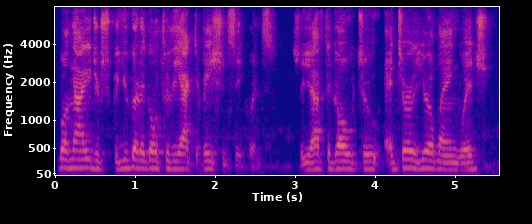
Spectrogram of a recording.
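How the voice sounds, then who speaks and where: Hoarse man with laryngitis, dull call audio. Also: mid-range voice, a little fast, a little mellow. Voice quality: husky, strained. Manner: blunt, lecturing. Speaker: course teacher hosting a live group call. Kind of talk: casual coaching chat. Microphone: online call. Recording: dull lo-fi sound.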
